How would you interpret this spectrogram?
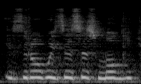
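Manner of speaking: a mock movie voice asking about the smog; movie line quote. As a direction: toss off the movie line brightly. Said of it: "I would say".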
